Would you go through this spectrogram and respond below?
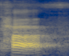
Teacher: अघोष नहीं है बल्कि सघोष है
